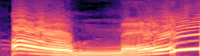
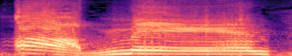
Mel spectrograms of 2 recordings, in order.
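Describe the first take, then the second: First: "Oh, man?" with a rising, questioning end. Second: "Oh, man." with a plain falling end; flat oh man. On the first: Player mocking the game voice line's questioning tune. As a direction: ask "Oh, man?" as if unsure. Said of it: "That's how it sounds like". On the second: Player showing how the line should have sounded. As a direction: settle "Oh, man." down flatly. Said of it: "Instead, he says". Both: Shown as a demonstration.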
